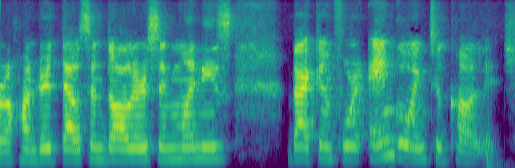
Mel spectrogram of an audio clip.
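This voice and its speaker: A woman is speaking. She has a Mexican accent. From Mexico. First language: Spanish. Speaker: school principal. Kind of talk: interview.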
